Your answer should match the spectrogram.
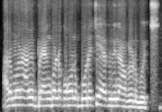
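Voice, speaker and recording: Fast-talking young man, slightly high voice. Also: steady tone, darkish tone. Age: young adult. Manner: informal, slangy, crude. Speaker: prank-call video creator and host. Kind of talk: casual chat to viewers and prank calls.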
